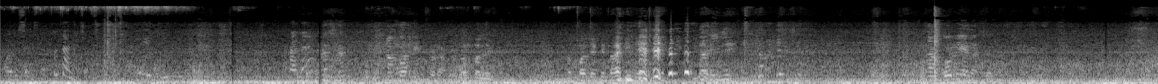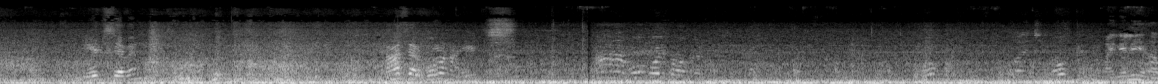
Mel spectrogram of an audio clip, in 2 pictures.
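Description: Steady low rumble of a moving passenger train heard from inside a sleeper coach, with scattered voices and laughter over it.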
